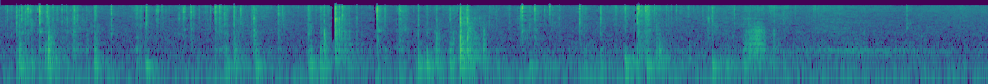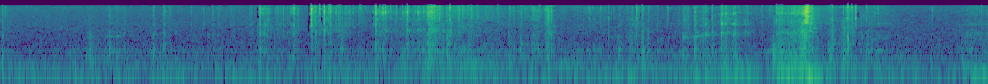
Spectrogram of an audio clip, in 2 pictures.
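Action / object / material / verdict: scrape / solid bar of soap scraped with a knife / soap / none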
